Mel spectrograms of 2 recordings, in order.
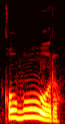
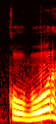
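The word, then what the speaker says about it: قبور: Qubur, hati-hati kita menjadi kubur ya. Fil qubur. Nah, di endingnya roknya di sini roknya menjadi tafhim, tebal. Kubur, ro, kubur, jangan kubur. Nah, salah ya, keliru.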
